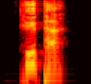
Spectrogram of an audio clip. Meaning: hyper-
- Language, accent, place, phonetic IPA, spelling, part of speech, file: German, Germany, Berlin, [ˈhyːpɐ], hyper-, prefix, De-hyper-.ogg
